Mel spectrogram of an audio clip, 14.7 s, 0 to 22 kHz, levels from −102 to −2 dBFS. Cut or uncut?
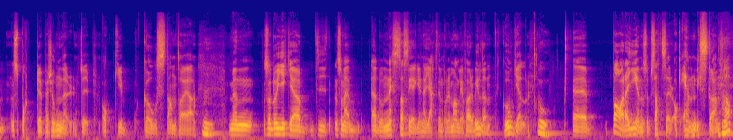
uncut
